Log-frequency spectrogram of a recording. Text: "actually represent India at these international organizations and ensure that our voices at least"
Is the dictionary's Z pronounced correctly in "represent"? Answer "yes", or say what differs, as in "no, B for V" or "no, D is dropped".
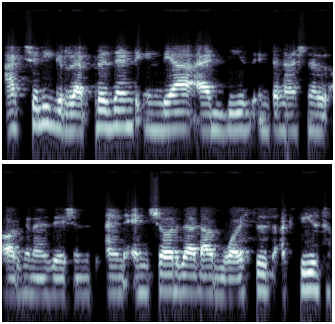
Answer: yes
